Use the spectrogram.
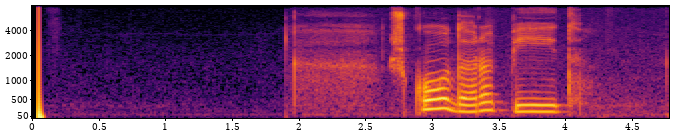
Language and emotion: Russian, neutral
